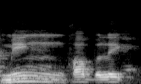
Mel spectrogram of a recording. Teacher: Kemarin sudah saya terangkan kalau yang ketemu dengan huruf kaf itu cenderung ke eng. yang kau Ketemu kaf, ketemu qaf, sama ketemu fa. Itu cenderung ke eng. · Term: ikhfa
